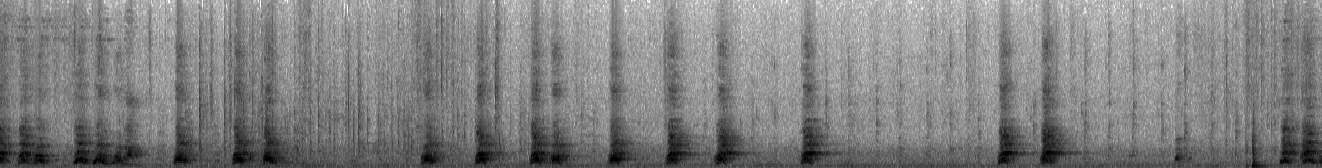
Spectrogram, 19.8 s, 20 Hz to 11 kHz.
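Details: Neighbours' dogs barking at a Florida property on 12/7/15: sharp, mid-pitched barks in quick clusters of two or three, separated by short quiet gaps, with a final burst of barks near the end.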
